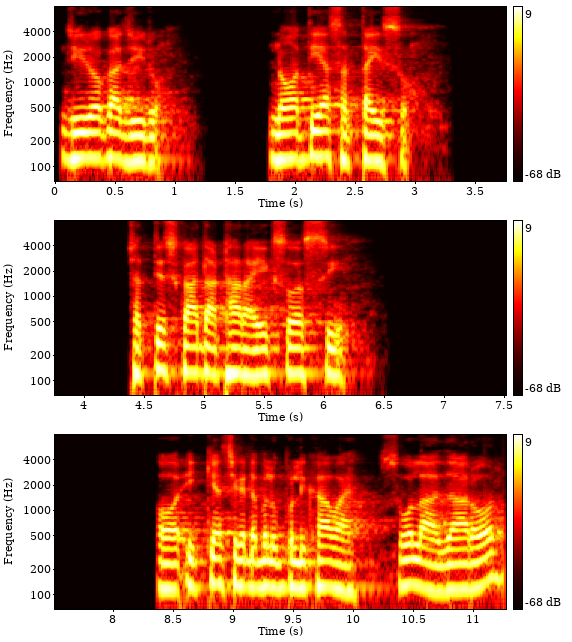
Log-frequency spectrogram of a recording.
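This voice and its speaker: A man's voice: mid-range voice, flat delivery, slow, long pauses, a little mellow. A male math teacher with a Hindi accent explaining a lesson step by step, asking and answering his own questions. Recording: echoey room, voice drifting from the mic.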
